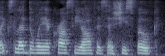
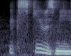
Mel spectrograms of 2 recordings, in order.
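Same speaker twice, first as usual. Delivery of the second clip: through gritted, clenched teeth, lower; 4 semitones lower than usual. Narrator reading a woman's line to her about-to-be ex-partner, through gritted teeth. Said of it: "she said through gritted teeth".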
